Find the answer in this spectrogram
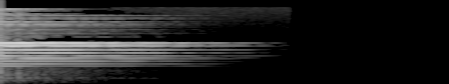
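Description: Rising chime sound effect: a quick run of bright, bell-like notes climbing in pitch, ringing together and fading out a little over a second in.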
